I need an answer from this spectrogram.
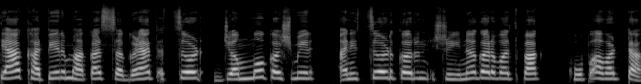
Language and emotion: Goan Konkani, neutral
